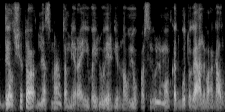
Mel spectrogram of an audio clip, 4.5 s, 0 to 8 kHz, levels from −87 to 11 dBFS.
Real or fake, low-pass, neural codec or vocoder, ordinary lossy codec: fake; 7.2 kHz; vocoder, 22.05 kHz, 80 mel bands, HiFi-GAN; Opus, 64 kbps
